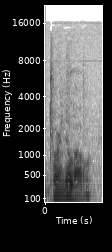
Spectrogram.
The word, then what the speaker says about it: Tornillo: And then there's the, pardon me, but the guy pronounces his name Tornillo, the Tornillo case, Miami Herald versus Tornillo, which we will consider next Tuesday or Thursday.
